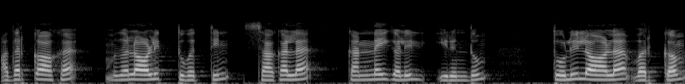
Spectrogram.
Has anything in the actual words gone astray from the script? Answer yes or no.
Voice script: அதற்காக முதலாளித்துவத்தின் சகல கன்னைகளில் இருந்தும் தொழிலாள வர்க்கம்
no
